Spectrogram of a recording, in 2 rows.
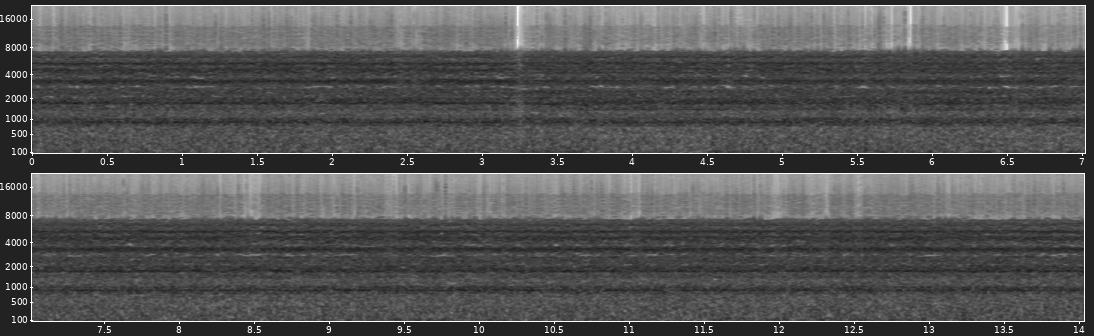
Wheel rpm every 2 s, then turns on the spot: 240, 230, 230, 230, 230, 230, 240.
none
